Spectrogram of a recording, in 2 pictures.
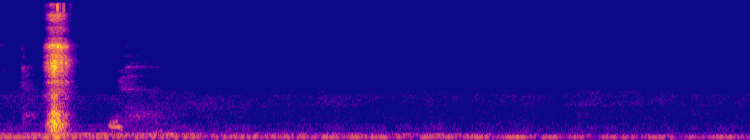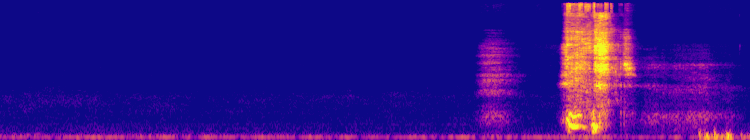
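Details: Sharp sneeze, long quiet pause, then a sniff and a stifled double sneeze, triggered by fumes from toasting chili peppers with a sore throat; irritant-induced, partly stifled sneezing.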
